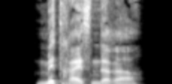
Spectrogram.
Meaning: inflection of mitreißend: 1. strong/mixed nominative masculine singular comparative degree 2. strong genitive/dative feminine singular comparative degree 3. strong genitive plural comparative degree
- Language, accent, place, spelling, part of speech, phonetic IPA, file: German, Germany, Berlin, mitreißenderer, adjective, [ˈmɪtˌʁaɪ̯səndəʁɐ], De-mitreißenderer.ogg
